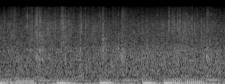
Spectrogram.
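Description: Rice trickling down through a homemade paper-towel-roll rain stick with a coiled tin-foil baffle inside, making a steady hiss that sounds like rain. Background music with a steady beat plays under it.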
